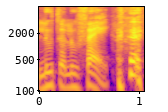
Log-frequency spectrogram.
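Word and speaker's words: Luffeigh: well what's your name i said luther luffey and they said well how do you spell lou fey and i'm like l-u-f-f-e-i-g-h the first f is silent you know what you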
